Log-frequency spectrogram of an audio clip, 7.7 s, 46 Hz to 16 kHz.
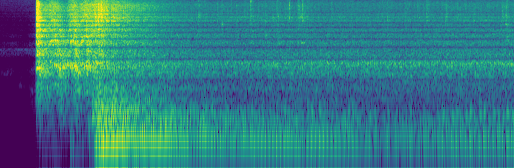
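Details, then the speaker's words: Possibly 2006–2008 Pontiac G6 (complaint: runs rough, check engine lights, antifreeze smell) during a scan-tool live-data check: quick crank, a flare of revs, then an even, rhythmic idle with no obvious skips; it doesn't sound like it's missing much. "let's look at misfire data doesn't sound like it's missing too much"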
